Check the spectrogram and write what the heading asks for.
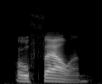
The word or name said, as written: ofallon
